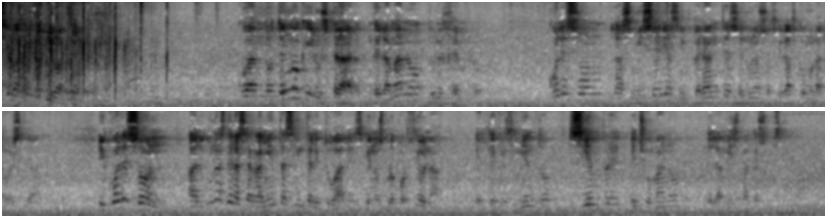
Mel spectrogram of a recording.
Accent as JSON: {"language": "Spanish", "region": "Galicia", "country": "Spain", "said": "Yo soy gallego. Orgullosamente gallego, por cierto."}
